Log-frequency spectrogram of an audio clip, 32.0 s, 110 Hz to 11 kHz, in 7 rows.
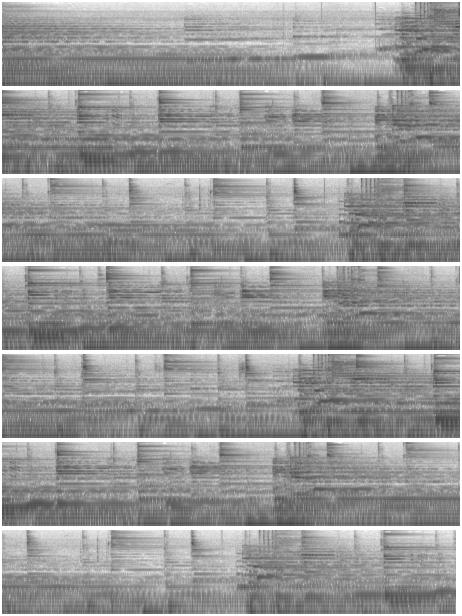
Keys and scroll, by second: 6.1-7.2 typing, 7.6 Return, 18.9-19.8 typing, 20.7 Return.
